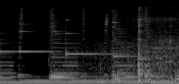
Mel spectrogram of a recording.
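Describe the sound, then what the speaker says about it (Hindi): A metal lid goes back onto a karahi pot of mutton karahi, with a couple of clinks and a ringing metallic tone over a steady kitchen hum. "अब मैंने वापस ढक्कन लगा दिया है।"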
